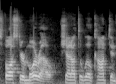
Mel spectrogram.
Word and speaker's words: Foster Moreau: for people to pay attention to, and it's Foster Moreau. Shout out to Will Compton for the proper pronunciation of that.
